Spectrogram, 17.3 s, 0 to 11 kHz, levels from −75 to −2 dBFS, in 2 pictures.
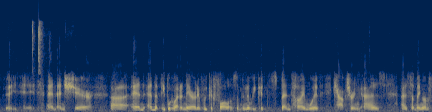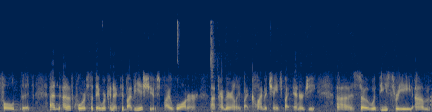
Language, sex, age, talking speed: English, male, 40-59, 185 wpm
